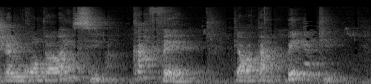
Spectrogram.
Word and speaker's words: café: A primeira a gente já encontra lá em cima, café, que ela está bem aqui.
